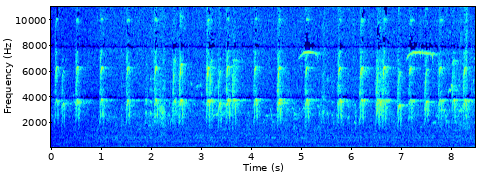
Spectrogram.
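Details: American robins aggressively attack a great horned owl to protect their young, giving sharp, high, clipped alarm notes in irregular bursts of nearly two per second over a steady low background rumble.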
